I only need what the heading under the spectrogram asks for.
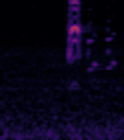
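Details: A grey fantail at its nest during an egg-sitting changeover between the pair gives one short, very high, thin chip, followed by faint softer echoes against a quiet background.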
